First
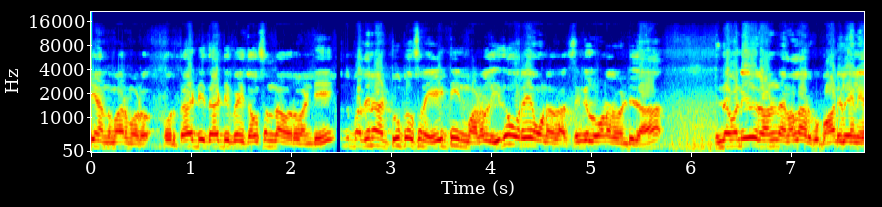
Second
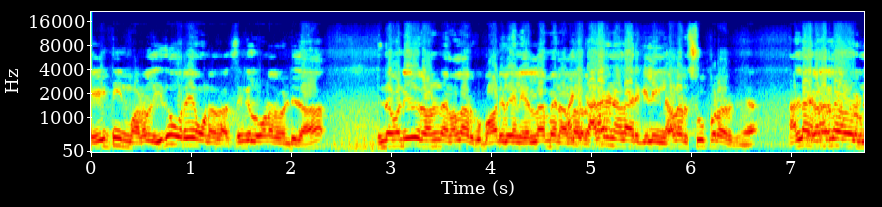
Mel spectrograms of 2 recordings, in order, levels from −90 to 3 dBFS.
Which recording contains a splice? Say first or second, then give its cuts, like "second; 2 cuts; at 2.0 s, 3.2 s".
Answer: first; 1 cut; at 2.4 s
